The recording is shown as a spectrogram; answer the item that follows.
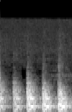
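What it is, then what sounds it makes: Hollow drywall cavity. Knuckles tap along a drywall wall, moving away from the stud, making four dull knocks that show the spots are hollow. Each knock is low and hollow-sounding and dies away quickly, showing an empty wall cavity between studs.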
